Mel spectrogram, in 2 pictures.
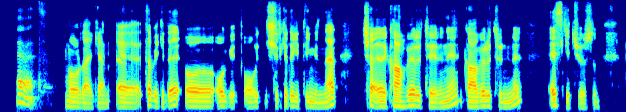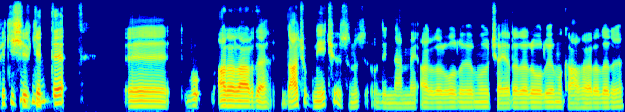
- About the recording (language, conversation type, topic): Turkish, podcast, Evde çay ya da kahve saatleriniz genelde nasıl geçer?
- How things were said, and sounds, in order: background speech; "aralarda" said as "arararda"; other background noise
